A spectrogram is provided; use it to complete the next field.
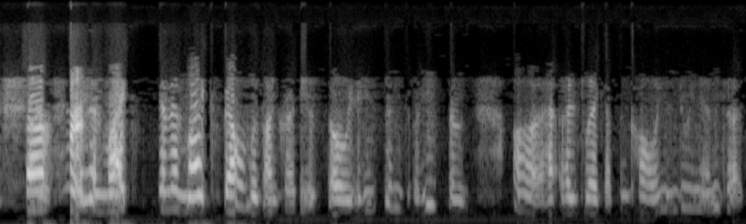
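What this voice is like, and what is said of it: Hoarse, strained voice. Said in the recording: “I've got laryngitis.”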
